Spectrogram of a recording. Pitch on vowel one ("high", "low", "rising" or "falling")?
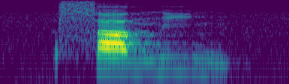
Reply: falling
